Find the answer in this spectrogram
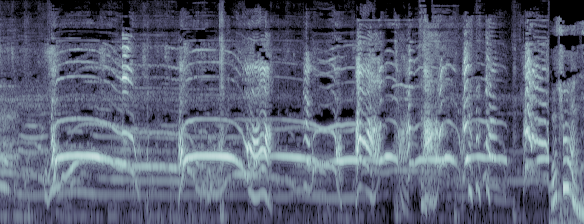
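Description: A litter of young puppies howling together: several high, wavering howls overlap, each held for a second or more, rising and falling in pitch.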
